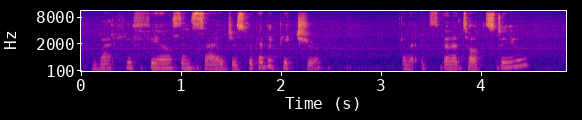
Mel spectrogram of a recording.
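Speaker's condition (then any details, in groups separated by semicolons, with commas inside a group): No condition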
